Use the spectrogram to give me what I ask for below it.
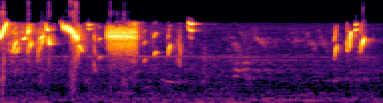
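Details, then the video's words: Goldfinch, described as the true bird of Alge, giving short bursts of sharp chirps and a nasal buzzy note early on, a long pause, then a brief twittering return near the end. "Le vrai chardoneret de Alge"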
